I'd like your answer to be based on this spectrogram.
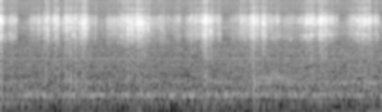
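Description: Fingertips and nails scratch the stiff brown bristles of a small, round, ring-shaped coir (coconut fiber) brush held by its pink handle. The result is a steady, bright, dry scratching and crackling patter that swells in irregular bursts, over a faint low hum.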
